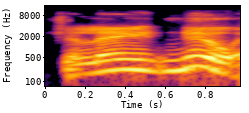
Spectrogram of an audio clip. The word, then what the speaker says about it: שלנו: Shelenu. And notice it's going to be a shurik. That's how we get that Shelenu.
